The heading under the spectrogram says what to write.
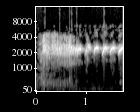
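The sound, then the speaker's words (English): A man imitates a bird call, whistling a shrill, warbling trill that breaks into four short, evenly spaced chirps. It's fairly loud, with no talking over it. “I did bird imitations.”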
